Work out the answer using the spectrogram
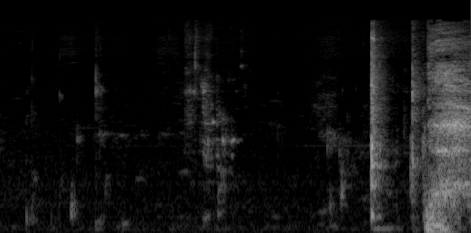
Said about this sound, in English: Water break.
